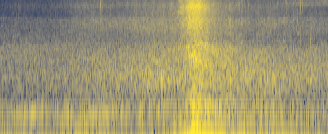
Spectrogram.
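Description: A sports car engine roars as the car drives past close by.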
